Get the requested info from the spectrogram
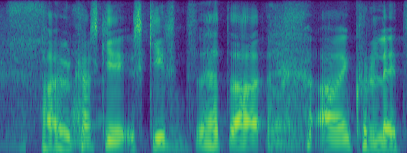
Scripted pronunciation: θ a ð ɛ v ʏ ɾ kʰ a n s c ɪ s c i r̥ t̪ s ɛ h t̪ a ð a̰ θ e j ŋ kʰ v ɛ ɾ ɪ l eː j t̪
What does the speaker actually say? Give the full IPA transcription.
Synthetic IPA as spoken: θ a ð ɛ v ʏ ɾ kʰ a n s c ɪ s c i r̥ t̪ θ ɛ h t̪ a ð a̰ ð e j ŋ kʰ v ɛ ɾ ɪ l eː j t̪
